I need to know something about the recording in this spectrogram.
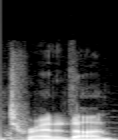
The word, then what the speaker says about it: Pteranodon: So P is silent in Pteranodon, but not in helicopter.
